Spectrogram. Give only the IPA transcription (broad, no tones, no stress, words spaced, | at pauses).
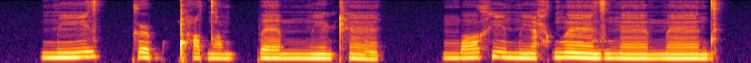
mĩːzkːə˞bǃʰʏ dˤɛ̃bpːɛːmːĩːʈʰɛ̃ː | mɔxĩmĩːħ ɡʷɛ̃ːzŋɛ̃ː mɛ̃ːd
